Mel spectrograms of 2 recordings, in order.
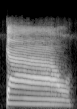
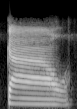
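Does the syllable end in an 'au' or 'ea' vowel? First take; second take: au; au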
